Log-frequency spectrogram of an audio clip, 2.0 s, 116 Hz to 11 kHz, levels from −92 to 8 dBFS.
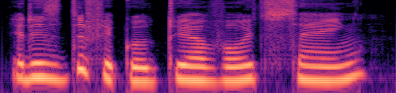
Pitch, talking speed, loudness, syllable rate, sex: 230 Hz, 180 wpm, -15 LUFS, 5.0 syllables/s, female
